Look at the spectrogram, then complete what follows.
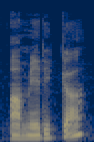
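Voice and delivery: "Amerika" in German, clear 'ah' at start and end, rising; German-style "Amerika", lifted at the end; German pronunciation. Shown as a demonstration. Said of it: "In German, we say Amerika".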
